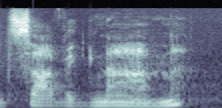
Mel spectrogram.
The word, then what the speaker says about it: Savagnin: Because it's spelled very similar to Sauvignon Blanc. But I would pronounce it Savagnin.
